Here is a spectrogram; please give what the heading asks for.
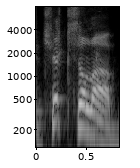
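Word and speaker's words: Chicxulub: right this is uh the um let's say chick salub I got that pronunciation down the blast that happened down at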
